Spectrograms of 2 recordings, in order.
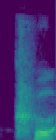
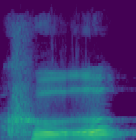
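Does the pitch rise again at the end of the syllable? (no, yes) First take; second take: no; yes. First: The pitch falls low and does not rise. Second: The pitch dips low and then rises again. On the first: The syllable is followed by another syllable. "결합되었을 때는 그, 아이. 밑에 부분에서 안 올라와요" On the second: The syllable stands alone. "단독으로 하면 그, 이렇게 해야 돼요"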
